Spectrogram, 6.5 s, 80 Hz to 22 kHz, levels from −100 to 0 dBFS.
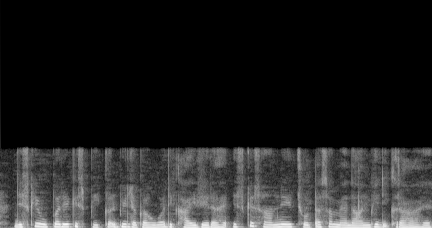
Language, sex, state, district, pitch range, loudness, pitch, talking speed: Hindi, female, Bihar, Araria, 205-240 Hz, -14 LUFS, 220 Hz, 195 wpm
